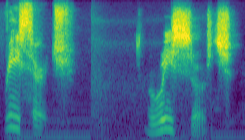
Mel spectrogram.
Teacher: a CH at the end, stress at the beginning.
